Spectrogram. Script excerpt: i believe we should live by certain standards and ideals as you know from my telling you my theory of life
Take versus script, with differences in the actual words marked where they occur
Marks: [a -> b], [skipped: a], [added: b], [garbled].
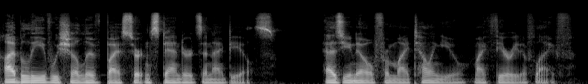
i believe we [should -> shall] live by certain standards and ideals as you know from my telling you my theory of life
